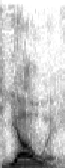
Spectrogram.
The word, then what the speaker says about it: Yahweh: write the name of God, which we would pronounce Yahweh.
